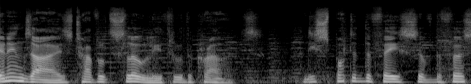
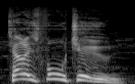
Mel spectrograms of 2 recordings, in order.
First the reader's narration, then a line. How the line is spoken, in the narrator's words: shouted a reporter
